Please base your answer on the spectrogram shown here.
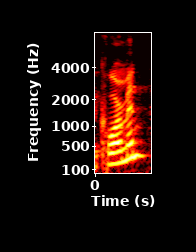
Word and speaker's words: Corpsman: out of 3 presidents so far have said Corpsman correctly, so I'm real proud of you on that one. I know. Really, how big of a deal is that in the Navy? As being a corpsman?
